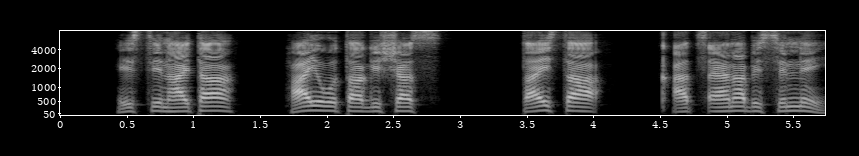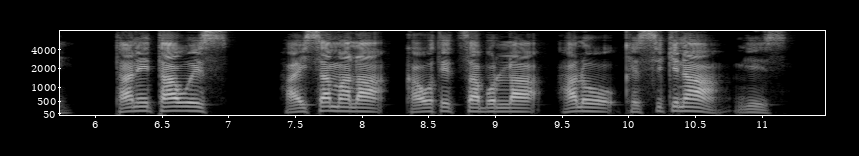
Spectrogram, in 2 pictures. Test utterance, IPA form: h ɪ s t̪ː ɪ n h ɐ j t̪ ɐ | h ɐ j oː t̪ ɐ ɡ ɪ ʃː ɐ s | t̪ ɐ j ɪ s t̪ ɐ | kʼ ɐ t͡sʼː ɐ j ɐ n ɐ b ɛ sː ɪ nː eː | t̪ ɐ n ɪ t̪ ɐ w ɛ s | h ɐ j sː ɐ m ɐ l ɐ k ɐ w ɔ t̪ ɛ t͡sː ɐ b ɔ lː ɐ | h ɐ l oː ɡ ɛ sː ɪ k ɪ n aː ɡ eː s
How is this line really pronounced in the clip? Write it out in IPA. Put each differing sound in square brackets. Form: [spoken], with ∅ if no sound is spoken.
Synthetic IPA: h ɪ s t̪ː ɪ n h ɐ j t̪ ɐ | h ɐ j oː t̪ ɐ ɡ ɪ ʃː ɐ s | t̪ ɐ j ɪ s t̪ ɐ | kʼ ɐ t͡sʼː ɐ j ɐ n ɐ b ɛ sː ɪ nː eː | t̪ ɐ n ɪ t̪ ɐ w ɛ s | h ɐ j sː ɐ m ɐ l ɐ k ɐ w ɔ t̪ ɛ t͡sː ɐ b ɔ lː ɐ | h ɐ l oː [k] ɛ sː ɪ k ɪ n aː ɡ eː s

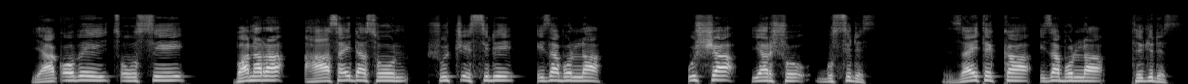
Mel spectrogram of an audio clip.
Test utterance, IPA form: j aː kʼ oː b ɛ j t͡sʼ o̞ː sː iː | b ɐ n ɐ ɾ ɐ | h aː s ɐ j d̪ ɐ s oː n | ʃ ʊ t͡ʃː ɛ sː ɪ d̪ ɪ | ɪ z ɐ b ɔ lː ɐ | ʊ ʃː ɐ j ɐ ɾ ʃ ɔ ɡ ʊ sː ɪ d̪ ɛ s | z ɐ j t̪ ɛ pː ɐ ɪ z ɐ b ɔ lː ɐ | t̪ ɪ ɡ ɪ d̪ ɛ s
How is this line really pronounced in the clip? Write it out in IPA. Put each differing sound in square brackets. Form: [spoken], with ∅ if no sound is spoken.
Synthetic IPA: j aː kʼ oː b ɛ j t͡sʼ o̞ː sː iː | b ɐ n ɐ ɾ ɐ | h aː s ɐ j d̪ ɐ s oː n | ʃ ʊ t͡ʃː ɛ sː ɪ d̪ ɪ | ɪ z ɐ b ɔ lː ɐ | ʊ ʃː ɐ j ɐ ɾ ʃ ɔ ɡ ʊ sː ɪ d̪ ɛ s | z ɐ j t̪ ɛ [kː] ɐ ɪ z ɐ b ɔ lː ɐ | t̪ ɪ ɡ ɪ d̪ ɛ s

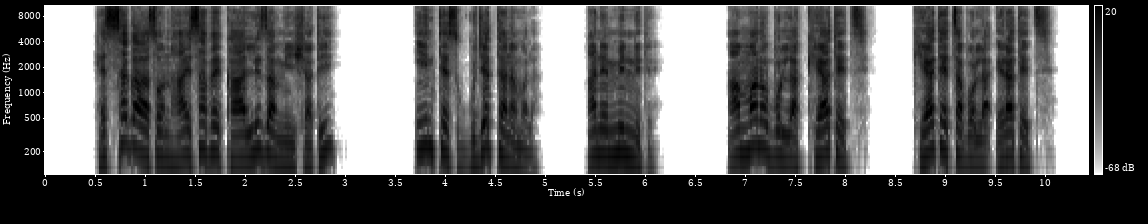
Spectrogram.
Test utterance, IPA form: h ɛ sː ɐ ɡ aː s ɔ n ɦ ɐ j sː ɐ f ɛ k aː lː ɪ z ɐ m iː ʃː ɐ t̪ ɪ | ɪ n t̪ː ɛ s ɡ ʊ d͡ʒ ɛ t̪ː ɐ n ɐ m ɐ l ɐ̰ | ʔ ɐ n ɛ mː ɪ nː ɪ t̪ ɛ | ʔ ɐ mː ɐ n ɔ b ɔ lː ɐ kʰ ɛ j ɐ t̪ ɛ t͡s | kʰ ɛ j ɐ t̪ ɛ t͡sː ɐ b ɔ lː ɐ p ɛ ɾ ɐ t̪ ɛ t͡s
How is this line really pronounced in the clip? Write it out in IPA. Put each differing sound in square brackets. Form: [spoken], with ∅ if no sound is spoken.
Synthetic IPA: h ɛ sː ɐ ɡ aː s ɔ n ɦ ɐ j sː ɐ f ɛ k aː lː ɪ z ɐ m iː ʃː ɐ t̪ ɪ | ɪ n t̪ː ɛ s ɡ ʊ d͡ʒ ɛ t̪ː ɐ n ɐ m ɐ l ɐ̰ | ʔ ɐ n ɛ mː ɪ nː ɪ t̪ ɛ | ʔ ɐ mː ɐ n ɔ b ɔ lː ɐ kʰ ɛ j ɐ t̪ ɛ t͡s | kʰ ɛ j ɐ t̪ ɛ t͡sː ɐ b ɔ lː ɐ [ʔ] ɛ ɾ ɐ t̪ ɛ t͡s

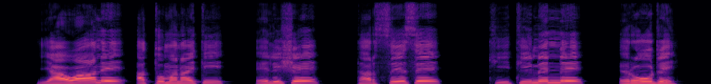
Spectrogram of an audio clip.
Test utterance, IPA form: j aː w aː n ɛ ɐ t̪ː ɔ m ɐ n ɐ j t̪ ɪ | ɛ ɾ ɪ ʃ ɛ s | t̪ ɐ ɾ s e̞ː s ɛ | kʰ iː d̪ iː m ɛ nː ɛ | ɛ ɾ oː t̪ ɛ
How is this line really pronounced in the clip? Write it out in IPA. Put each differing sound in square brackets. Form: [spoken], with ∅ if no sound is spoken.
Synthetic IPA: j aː w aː n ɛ ɐ t̪ː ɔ m ɐ n ɐ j t̪ ɪ | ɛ [l] ɪ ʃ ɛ [∅] | t̪ ɐ ɾ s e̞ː s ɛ | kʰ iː [t̪] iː m ɛ nː ɛ | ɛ ɾ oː [d̪] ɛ

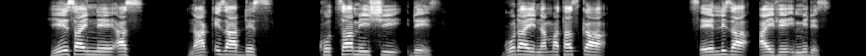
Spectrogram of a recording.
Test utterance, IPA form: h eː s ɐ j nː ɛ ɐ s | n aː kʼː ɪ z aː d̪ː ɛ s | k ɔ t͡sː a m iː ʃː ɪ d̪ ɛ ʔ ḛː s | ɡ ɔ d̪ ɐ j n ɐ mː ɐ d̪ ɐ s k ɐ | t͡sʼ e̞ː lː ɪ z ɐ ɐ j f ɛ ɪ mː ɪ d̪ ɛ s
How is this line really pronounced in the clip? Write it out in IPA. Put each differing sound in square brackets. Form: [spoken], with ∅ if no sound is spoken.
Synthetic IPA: h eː s ɐ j nː ɛ ɐ s | n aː kʼː ɪ z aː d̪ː ɛ s | k ɔ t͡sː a m iː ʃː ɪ d̪ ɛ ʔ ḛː s | ɡ ɔ d̪ ɐ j n ɐ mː ɐ [t̪] ɐ s k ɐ | t͡sʼ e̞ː lː ɪ z ɐ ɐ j f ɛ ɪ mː ɪ d̪ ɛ s

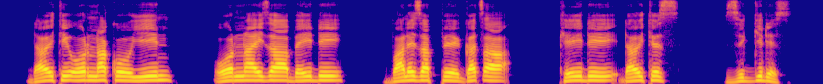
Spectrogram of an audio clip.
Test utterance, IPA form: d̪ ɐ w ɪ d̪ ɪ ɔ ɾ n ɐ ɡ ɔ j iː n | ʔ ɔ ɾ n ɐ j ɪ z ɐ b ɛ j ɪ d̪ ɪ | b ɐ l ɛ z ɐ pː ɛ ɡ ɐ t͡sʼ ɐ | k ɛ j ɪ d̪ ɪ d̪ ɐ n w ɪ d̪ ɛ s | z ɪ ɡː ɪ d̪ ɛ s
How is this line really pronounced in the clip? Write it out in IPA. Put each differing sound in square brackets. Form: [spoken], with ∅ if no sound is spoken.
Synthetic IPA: d̪ ɐ w ɪ [t̪] ɪ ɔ ɾ n ɐ [k] ɔ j iː n | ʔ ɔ ɾ n ɐ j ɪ z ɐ b ɛ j ɪ d̪ ɪ | b ɐ l ɛ z ɐ pː ɛ ɡ ɐ t͡sʼ ɐ | k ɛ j ɪ d̪ ɪ d̪ ɐ [∅] w ɪ [t̪] ɛ s | z ɪ ɡː ɪ d̪ ɛ s

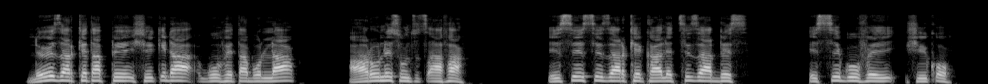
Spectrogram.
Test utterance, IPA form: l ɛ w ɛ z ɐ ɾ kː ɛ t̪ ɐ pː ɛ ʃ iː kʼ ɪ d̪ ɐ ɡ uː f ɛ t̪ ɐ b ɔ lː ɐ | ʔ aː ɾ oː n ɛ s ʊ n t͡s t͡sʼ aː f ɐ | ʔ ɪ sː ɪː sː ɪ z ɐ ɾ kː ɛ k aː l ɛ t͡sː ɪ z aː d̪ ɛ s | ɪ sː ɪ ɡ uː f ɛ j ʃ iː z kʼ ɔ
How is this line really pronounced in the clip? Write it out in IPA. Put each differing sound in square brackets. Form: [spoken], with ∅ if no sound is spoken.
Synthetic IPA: l ɛ w ɛ z ɐ ɾ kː ɛ t̪ ɐ pː ɛ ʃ iː kʼ ɪ d̪ ɐ ɡ uː f ɛ t̪ ɐ b ɔ lː ɐ | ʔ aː ɾ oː n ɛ s ʊ n t͡s t͡sʼ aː f ɐ | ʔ ɪ sː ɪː sː ɪ z ɐ ɾ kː ɛ k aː l ɛ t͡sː ɪ z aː d̪ ɛ s | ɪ sː ɪ ɡ uː f ɛ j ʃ iː [∅] kʼ ɔ

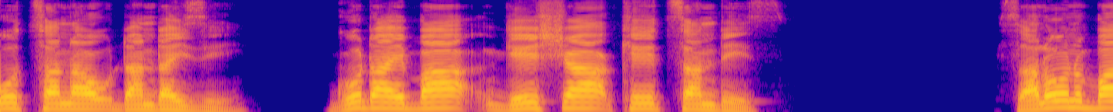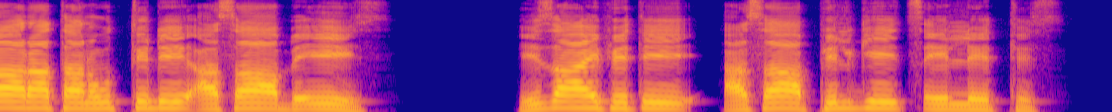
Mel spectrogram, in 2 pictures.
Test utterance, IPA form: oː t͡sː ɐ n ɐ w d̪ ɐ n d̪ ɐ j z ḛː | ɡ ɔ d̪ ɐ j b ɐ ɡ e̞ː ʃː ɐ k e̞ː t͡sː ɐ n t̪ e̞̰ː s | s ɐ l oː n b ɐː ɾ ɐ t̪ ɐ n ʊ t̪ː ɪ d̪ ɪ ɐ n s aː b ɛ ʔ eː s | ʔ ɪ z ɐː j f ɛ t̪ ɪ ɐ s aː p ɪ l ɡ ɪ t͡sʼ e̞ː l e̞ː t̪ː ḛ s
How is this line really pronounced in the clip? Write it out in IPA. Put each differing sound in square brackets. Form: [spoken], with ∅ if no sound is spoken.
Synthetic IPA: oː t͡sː ɐ n ɐ w d̪ ɐ n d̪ ɐ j z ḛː | ɡ ɔ d̪ ɐ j b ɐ ɡ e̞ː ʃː ɐ k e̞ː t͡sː ɐ n [d̪] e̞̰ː s | s ɐ l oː n b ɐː ɾ ɐ t̪ ɐ n ʊ t̪ː ɪ d̪ ɪ ɐ [∅] s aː b ɛ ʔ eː s | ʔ ɪ z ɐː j f ɛ t̪ ɪ ɐ s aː p ɪ l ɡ ɪ t͡sʼ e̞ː [lː] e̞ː t̪ː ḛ s

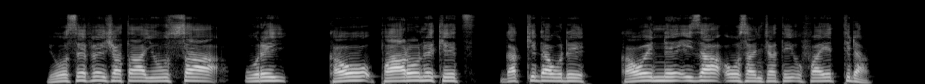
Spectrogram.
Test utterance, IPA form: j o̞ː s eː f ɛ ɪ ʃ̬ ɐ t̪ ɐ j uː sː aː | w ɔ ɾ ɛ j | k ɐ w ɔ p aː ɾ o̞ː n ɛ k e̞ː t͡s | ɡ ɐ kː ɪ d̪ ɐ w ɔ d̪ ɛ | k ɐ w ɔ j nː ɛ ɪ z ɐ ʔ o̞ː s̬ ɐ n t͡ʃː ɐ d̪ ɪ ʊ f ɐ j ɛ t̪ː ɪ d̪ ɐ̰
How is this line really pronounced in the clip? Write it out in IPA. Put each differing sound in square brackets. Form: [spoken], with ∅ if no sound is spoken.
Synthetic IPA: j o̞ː s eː f ɛ ɪ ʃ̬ ɐ t̪ ɐ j uː sː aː | w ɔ ɾ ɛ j | k ɐ w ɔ p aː ɾ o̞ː n ɛ k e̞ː t͡s | ɡ ɐ kː ɪ d̪ ɐ w ɔ d̪ ɛ | k ɐ w ɔ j nː ɛ ɪ z ɐ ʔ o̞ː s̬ ɐ n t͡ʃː ɐ [t̪] ɪ ʊ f ɐ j ɛ t̪ː ɪ d̪ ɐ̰

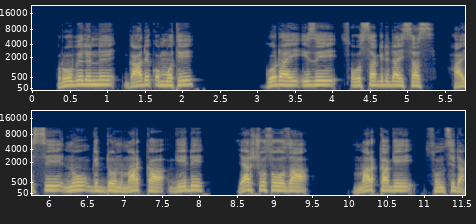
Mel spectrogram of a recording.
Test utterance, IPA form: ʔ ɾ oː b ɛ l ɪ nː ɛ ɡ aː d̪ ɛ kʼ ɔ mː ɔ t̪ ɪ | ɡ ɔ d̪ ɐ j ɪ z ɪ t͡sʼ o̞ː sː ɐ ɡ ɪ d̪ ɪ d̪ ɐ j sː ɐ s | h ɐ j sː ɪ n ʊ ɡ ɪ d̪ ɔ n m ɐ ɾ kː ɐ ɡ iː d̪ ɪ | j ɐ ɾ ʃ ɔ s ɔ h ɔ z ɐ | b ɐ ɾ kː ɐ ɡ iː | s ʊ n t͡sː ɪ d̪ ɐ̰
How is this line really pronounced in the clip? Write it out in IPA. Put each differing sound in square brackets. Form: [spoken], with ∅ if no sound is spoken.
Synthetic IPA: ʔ ɾ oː b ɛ l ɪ nː ɛ ɡ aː d̪ ɛ kʼ ɔ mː ɔ t̪ ɪ | ɡ ɔ d̪ ɐ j ɪ z ɪ t͡sʼ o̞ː sː ɐ ɡ ɪ d̪ ɪ d̪ ɐ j sː ɐ s | h ɐ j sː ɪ n ʊ ɡ ɪ [d̪ː] ɔ n m ɐ ɾ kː ɐ ɡ iː d̪ ɪ | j ɐ ɾ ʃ ɔ s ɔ h ɔ z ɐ | [m] ɐ ɾ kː ɐ ɡ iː | s ʊ n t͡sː ɪ d̪ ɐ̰

